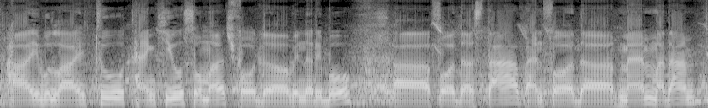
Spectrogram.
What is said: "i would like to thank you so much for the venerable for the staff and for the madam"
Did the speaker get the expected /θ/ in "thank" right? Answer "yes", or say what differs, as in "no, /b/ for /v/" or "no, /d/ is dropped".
no, /t/ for /θ/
